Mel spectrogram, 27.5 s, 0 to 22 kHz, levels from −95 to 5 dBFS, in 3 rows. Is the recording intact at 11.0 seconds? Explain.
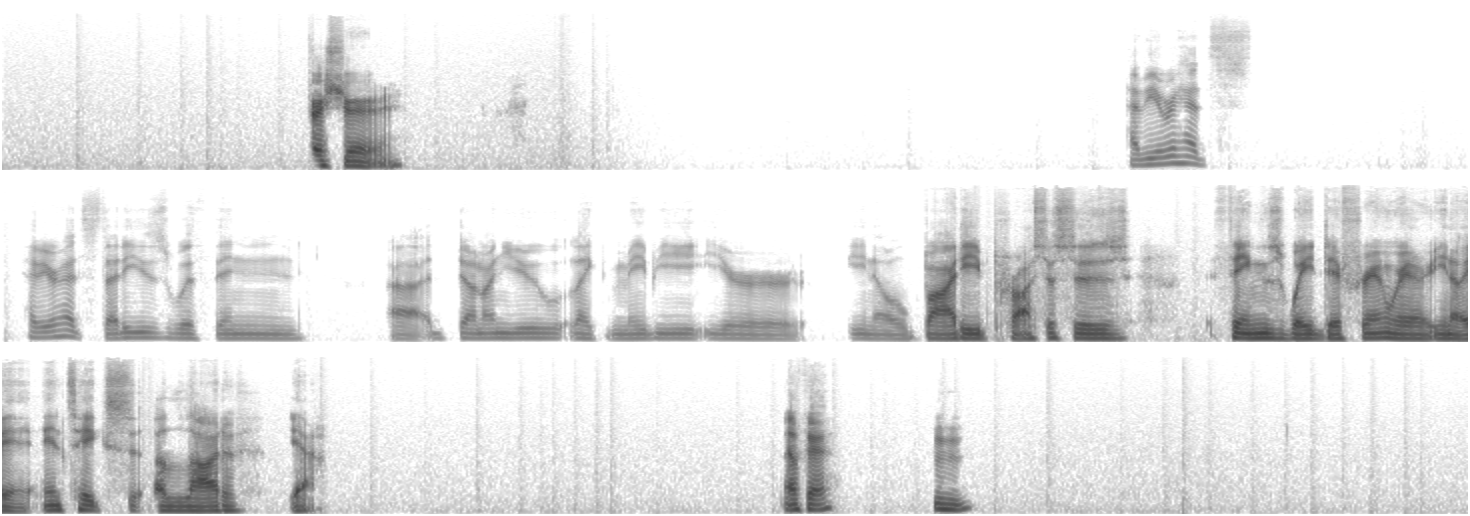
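Yes, the speech at 11.0 seconds is intact, with no fault at that moment.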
